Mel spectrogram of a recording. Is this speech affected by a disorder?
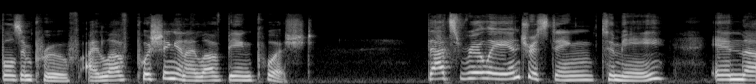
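No.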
